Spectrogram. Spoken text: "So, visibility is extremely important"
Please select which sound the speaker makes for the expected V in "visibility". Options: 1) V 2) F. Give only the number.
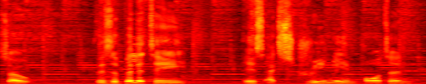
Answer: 1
